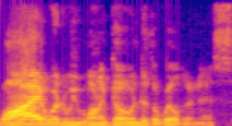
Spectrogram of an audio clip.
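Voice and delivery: ordinary talk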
